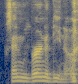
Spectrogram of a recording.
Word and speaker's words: San Bernardino: San Bernardino. There you go. You left the whole syllable out. It's syllable though.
